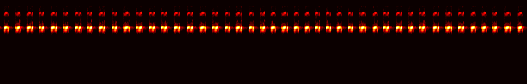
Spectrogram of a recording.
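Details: Steady, unbroken chirping from a male cricket, summer evening sound: a long even train of high, ringing pulses at roughly four per second, clean background throughout.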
